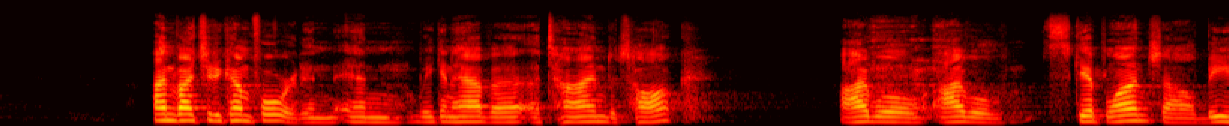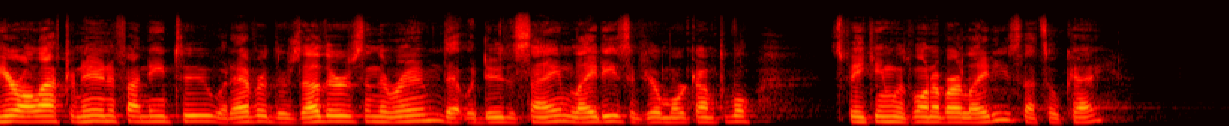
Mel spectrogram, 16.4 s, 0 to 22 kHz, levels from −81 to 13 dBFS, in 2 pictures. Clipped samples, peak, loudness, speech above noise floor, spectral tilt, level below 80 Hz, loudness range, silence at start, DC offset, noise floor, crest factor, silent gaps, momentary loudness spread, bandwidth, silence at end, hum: under 0.1%; -6 dBFS; -27 LUFS; 48 dB; -4.5 dB/octave; under -90 dBFS; 5 LU; 1 s; under 0.1%; -75 dBFS; 22 dB; none; 12 LU; 14.5 kHz; 0.85 s; none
